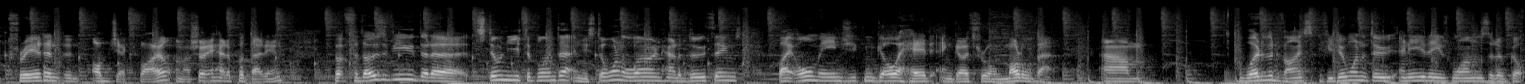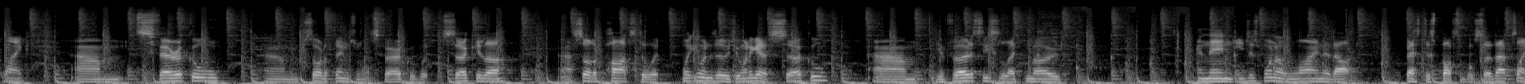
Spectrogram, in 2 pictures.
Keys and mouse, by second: 18.1 shift+a, 22.5 Tab, 23.8 click, 24.6 Tab, 25.4 g, 28.6 Tab, 29.1 a, 29.8 b.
